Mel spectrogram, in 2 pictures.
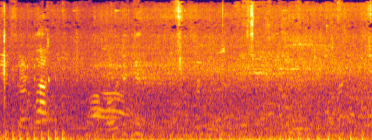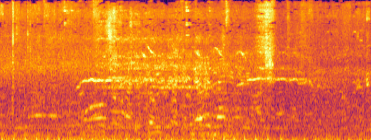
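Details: Frightened mare out of control at the Balotra horse fair (Tilwara Mallinath fair), Rajasthan: shaky, wavering whinnies rise out of a noisy crowd, with loud men's shouting, a deep steady rumble and music.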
